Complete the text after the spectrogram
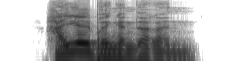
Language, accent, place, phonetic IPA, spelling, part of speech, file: German, Germany, Berlin, [ˈhaɪ̯lˌbʁɪŋəndəʁən], heilbringenderen, adjective, De-heilbringenderen.ogg
- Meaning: inflection of heilbringend: 1. strong genitive masculine/neuter singular comparative degree 2. weak/mixed genitive/dative all-gender singular comparative degree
